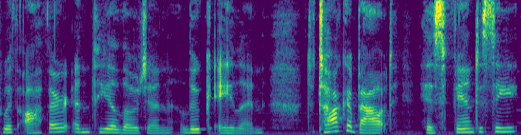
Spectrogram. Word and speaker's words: Aylen: It's Luke Aylen, which is a bit of a weird pronunciation, so don't worry. No, Most people call me Alan, but I answer to anything.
